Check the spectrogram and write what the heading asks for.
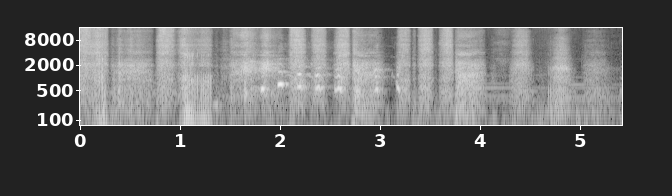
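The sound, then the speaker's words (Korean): A voice imitates a person's habitually loud, rough breathing, heard when sipping coffee and at other times: a string of harsh, noisy huffs and snorting inhales in an uneven rhythm, fairly loud, with no speech. “커피 드실 때만 그런 게 아니라 그냥 평소에도 숨소리가 엄청 거칠어요.”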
